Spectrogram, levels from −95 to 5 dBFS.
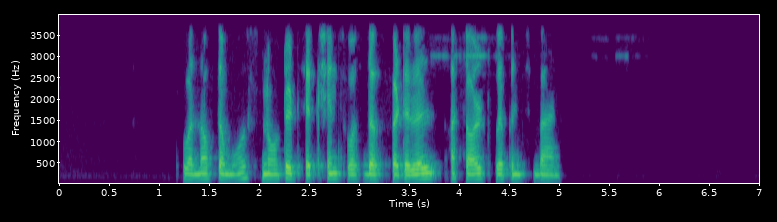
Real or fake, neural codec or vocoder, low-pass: real; none; 3.6 kHz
